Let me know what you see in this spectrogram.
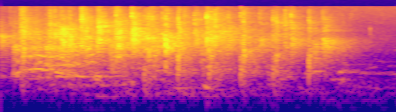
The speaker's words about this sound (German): Wer von euch ist Single? Einmal klatschen.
